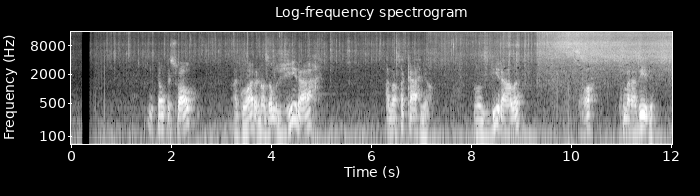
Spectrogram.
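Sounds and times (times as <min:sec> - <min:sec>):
meat sizzling on a grill: 0:00.0 - 0:12.0.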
